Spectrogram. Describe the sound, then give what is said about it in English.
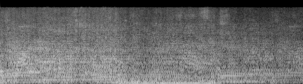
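A Hellcat car engine roars loudly with a dense, continuous growl and broad rushing noise. A deeper low rumble swells through the middle before the sound tapers slightly. “It is a Hellcat. And they have finally gotten this guy, I guess, for a noise violation.”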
